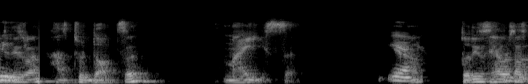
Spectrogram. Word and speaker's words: maïs: Maïs. Yeah, oui. Beaucoup de maïs. J'ai mangé beaucoup de maïs. You remember we said this one has two dots. Maïs.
